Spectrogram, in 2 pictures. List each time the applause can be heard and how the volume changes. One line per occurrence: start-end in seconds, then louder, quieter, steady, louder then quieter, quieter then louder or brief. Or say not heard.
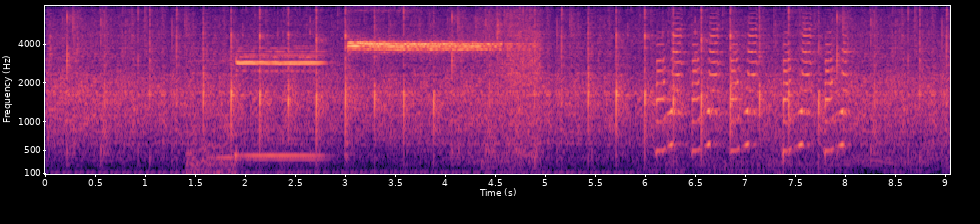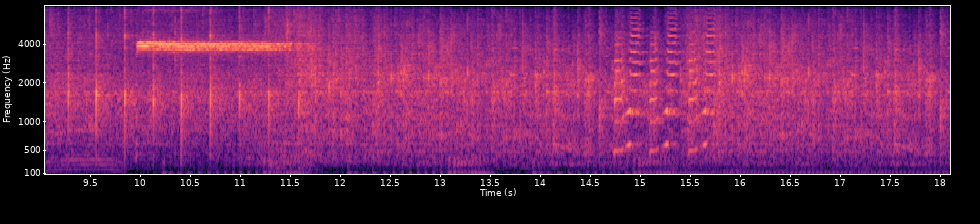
0.0-18.0 steady.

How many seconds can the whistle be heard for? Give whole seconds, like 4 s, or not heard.
4 s.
